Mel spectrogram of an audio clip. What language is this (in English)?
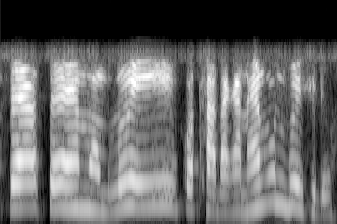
Assamese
